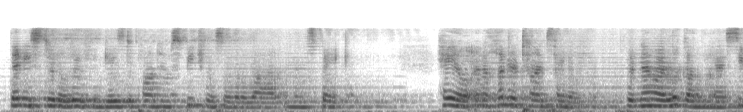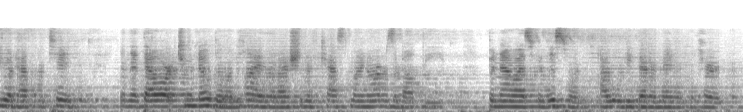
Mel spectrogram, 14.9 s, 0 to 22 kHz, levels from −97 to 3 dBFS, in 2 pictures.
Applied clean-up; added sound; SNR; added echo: neural separator model SepFormer DNS4.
